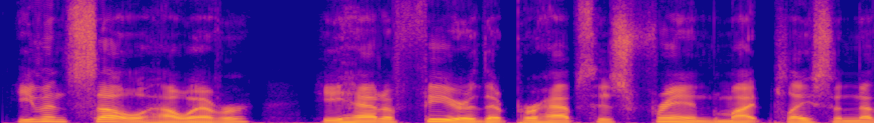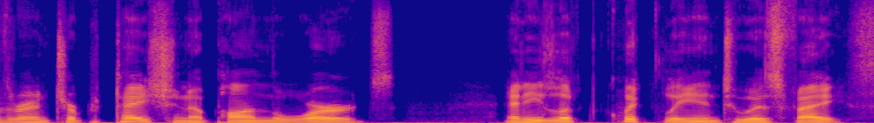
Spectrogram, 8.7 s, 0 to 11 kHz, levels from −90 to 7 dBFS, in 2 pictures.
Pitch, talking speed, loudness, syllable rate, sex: 120 Hz, 170 wpm, -18 LUFS, 5.1 syllables/s, male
